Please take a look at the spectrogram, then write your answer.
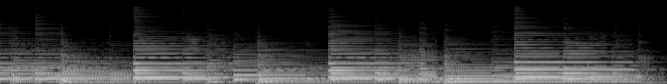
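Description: An acoustic guitar, played in a song lesson, is strummed openly without palm muting, its full ringing chords sustaining and overlapping in a steady rhythm, close and loud with no talking.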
